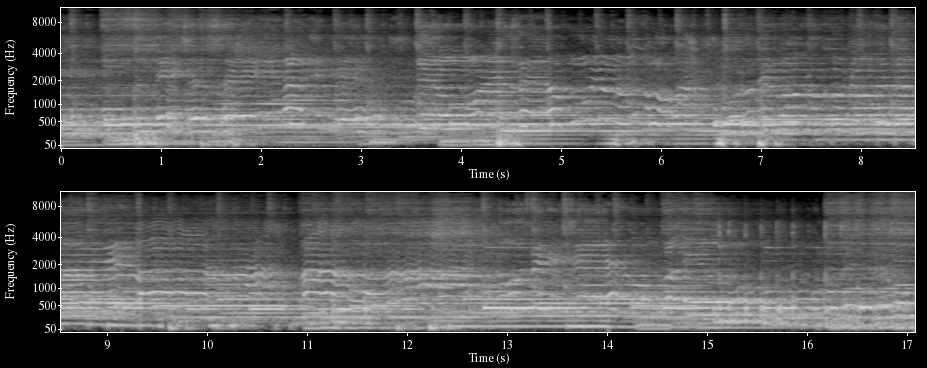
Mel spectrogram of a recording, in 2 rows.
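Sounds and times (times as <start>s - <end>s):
bass: 0.0s - 17.0s
drums: 0.0s - 17.0s
woman singing: 0.0s - 17.0s.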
